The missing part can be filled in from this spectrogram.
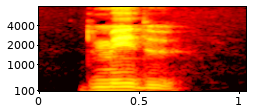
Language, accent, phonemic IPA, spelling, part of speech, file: French, France, /də me dø/, de mes deux, adjective, LL-Q150 (fra)-de mes deux.wav
- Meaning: pesky, damned, bloody, fucking (as an intensifier)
